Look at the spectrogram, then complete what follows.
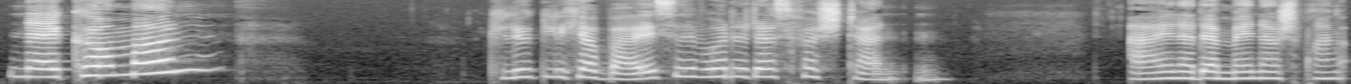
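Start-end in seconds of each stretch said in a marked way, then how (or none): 0.0-0.7 high, loud, pleading question; desperate plaintive call. Retold or imitated. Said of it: "Ich rief verzweifelt in klagend fragendem Ton".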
